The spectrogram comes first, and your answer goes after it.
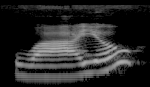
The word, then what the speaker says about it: while: While é assim que pronuncia, tá? Aqui no caso a letra L é muda, que tem muito isso em inglês, as letras ficam ali de enfeite, né? W. While, então você não fala a letra L.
